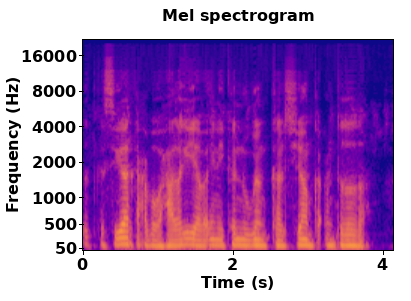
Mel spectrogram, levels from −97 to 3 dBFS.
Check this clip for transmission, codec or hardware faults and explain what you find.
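One codec fault runs through the whole speech clip: Opus compression, most likely from the encoder's music (CELT) mode. The coder keeps each band's energy but, short of bits, fills bands by folding lower ones or with noise, so the damage is plainly audible as a rough, grainy texture on the voice, which fits a rate around 24 kbps. Unlike MP3, it leaves few spectral holes and so swirls less, and the band stays full, reaching 20.2 kHz.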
